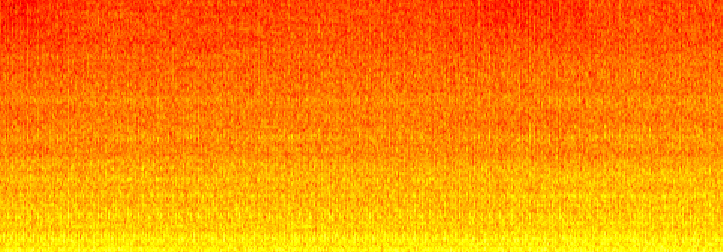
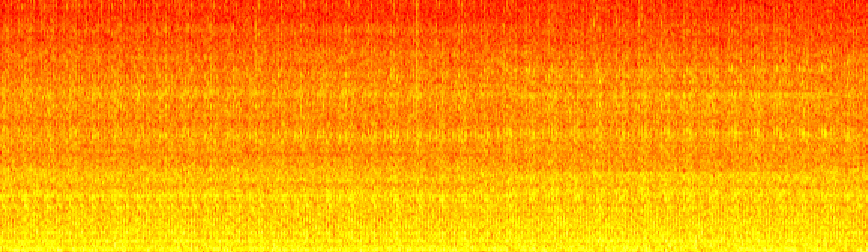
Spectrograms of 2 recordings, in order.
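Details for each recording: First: Toyota Innova at idle after replacing the alternator pulley that caused a tick-tick noise; steady even idle, smooth hum, no tick from the front accessory drive; normal idle, repaired. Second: Toyota Innova at idle with a customer complaint of tick-tick noise: fast light ticking, about three per second, traced to the alternator pulley.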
